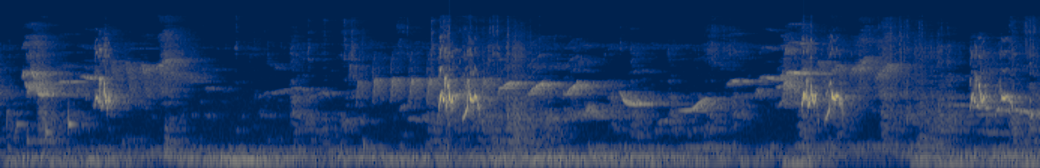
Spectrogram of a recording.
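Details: Parakeet song of chirps, rapid stepped whistles and clicking bursts in groups a couple of seconds apart, over faint low hum.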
